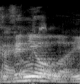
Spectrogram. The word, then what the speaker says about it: Vignola: Vignola? Am I pronouncing it correctly? – That's correct. Vignola, yep.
